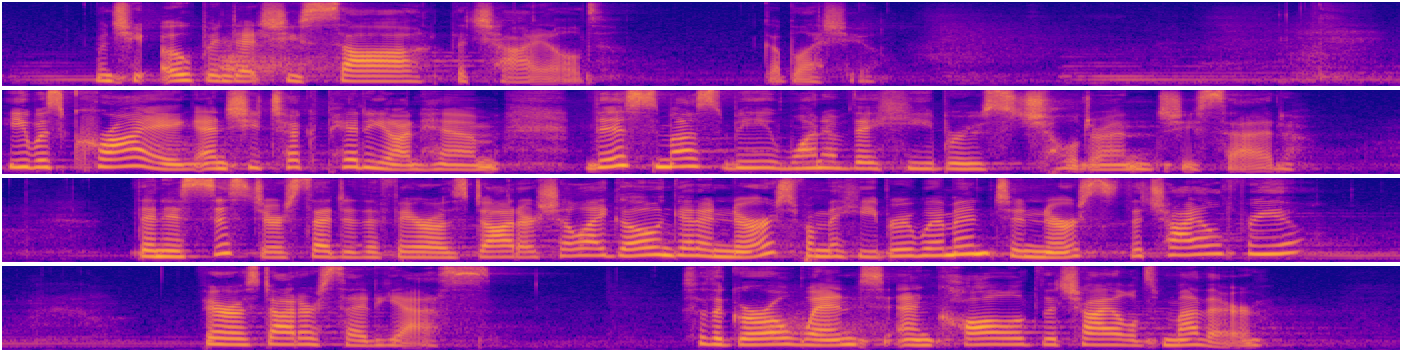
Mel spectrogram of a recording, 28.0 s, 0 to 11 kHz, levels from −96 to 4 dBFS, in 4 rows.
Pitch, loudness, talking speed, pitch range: 220 Hz, -20 LUFS, 145 wpm, 200-255 Hz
